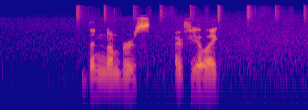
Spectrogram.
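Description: Waves wash gently against a shore.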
